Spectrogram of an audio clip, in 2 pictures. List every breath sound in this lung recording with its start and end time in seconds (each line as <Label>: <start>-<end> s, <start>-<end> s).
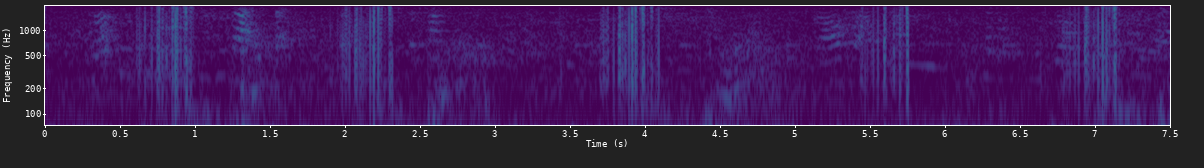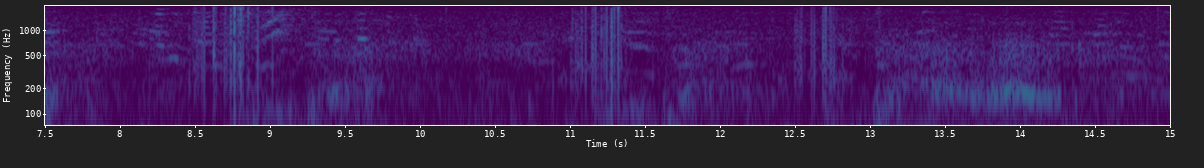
Inhalation: 0.00-0.49 s, 1.00-1.81 s, 2.37-3.58 s, 4.16-5.37 s, 7.24-8.44 s, 9.21-10.93 s, 11.50-12.43 s, 13.05-15.00 s
Exhalation: 0.53-0.93 s, 1.92-2.32 s, 3.69-4.08 s, 5.40-5.79 s, 6.80-7.20 s, 8.59-9.10 s, 10.98-11.40 s, 12.50-12.92 s
Stridor: 13.23-14.38 s
Crackles: 0.53-0.93 s, 1.92-2.32 s, 3.69-4.08 s, 5.40-5.79 s, 6.80-7.20 s, 8.59-9.10 s, 10.98-11.40 s, 12.50-12.92 s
